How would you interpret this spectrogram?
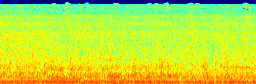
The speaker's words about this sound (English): The sound of thunder has taken over the London skyline as tourists in London's Camden neighbourhood ran for shelter as rain poured down.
